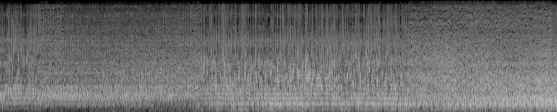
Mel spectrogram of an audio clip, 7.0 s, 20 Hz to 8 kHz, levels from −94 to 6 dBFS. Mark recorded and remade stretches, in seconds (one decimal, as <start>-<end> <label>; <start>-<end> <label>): 0.0-0.5 remade; 0.5-2.5 recorded; 2.5-5.1 remade; 5.1-7.0 recorded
